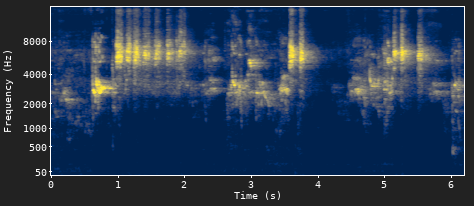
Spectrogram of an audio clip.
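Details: Pet budgies giving bright, scratchy warbles and short squawks in uneven bursts, the chatter pausing briefly near the middle before resuming.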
